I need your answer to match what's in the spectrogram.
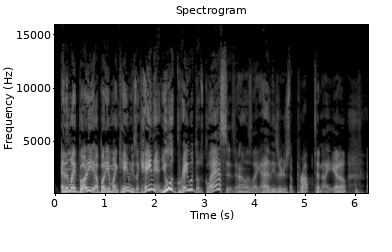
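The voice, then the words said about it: Midwestern American accent. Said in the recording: “You sound very Midwestern.”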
